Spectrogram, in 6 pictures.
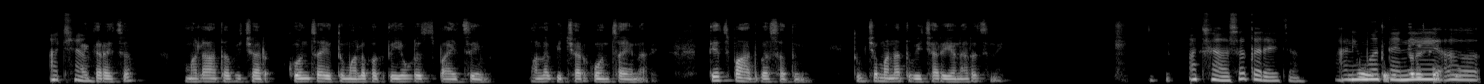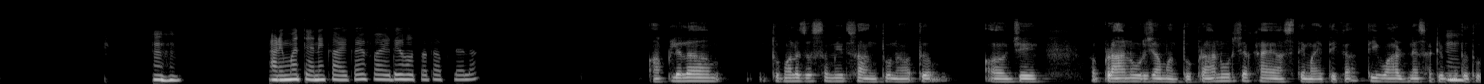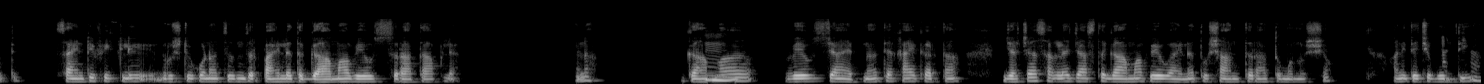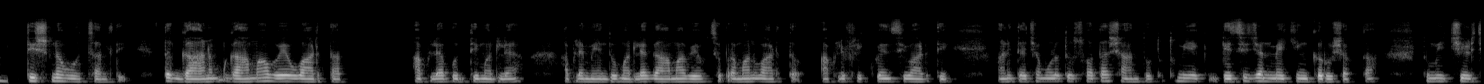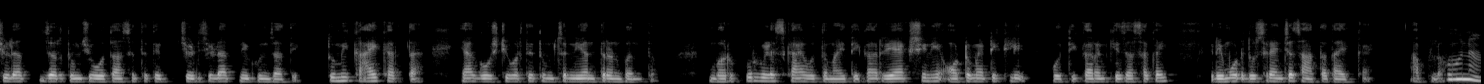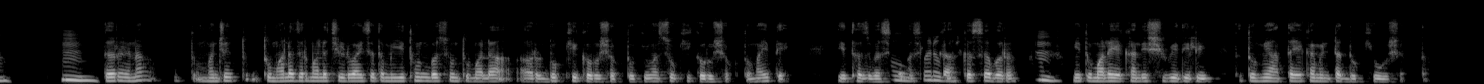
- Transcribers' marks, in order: other background noise; tapping; other noise; in English: "रिॲक्शन"
- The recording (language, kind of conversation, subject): Marathi, podcast, निसर्गात ध्यान कसे सुरू कराल?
